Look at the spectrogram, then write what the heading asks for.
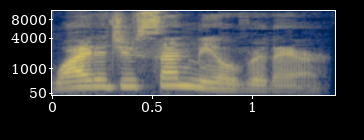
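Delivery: ordinary talk, nothing marked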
